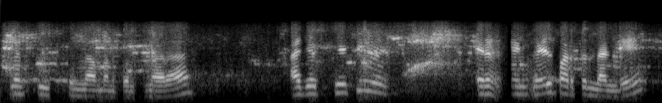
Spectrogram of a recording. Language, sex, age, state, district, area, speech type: Telugu, male, 30-45, Andhra Pradesh, N T Rama Rao, urban, conversation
